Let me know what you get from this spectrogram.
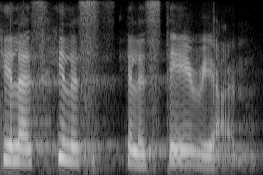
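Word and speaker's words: ἱλαστήριον: Right, so it's pronounced hilasterion.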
